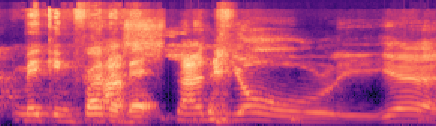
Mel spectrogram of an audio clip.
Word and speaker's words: Castagnoli: I was trying to pronounce it properly, not making fun of it. Castagnoli.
